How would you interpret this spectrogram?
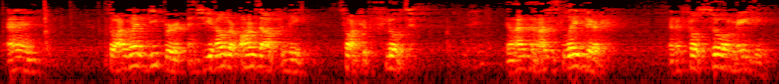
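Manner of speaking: ordinary delivery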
